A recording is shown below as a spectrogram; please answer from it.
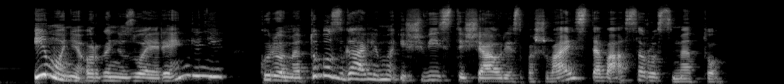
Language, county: Lithuanian, Kaunas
